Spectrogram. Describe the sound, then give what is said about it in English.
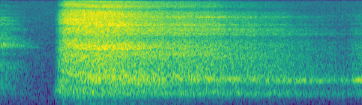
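One deep breath is blown out in a long, breathy exhale during a guided relaxation exercise. It starts abruptly, stays loud and airy for about two seconds, and eases off slightly, with no talking. “Now I want you to take a deep breath and blow that out. Just get all those feelings out of there.”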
